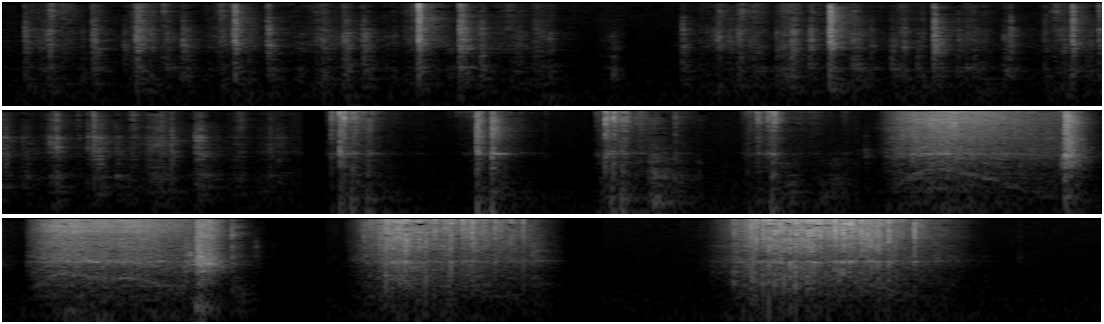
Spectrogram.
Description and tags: window-blinds-raise-lower-flutter-turn
Complete collection of blinds samples from my blinds pack.
bedroom, blinds, close, closes, closing, curtain, discordant, door, open, opened, opening, opens, portal, slide, sliding, squeak, squeaky, squeeky, swipe, window, wooden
